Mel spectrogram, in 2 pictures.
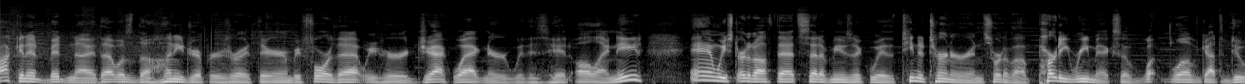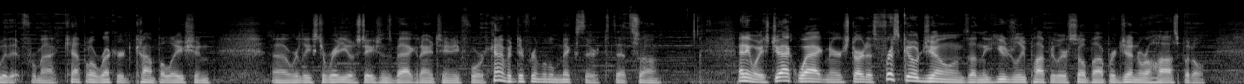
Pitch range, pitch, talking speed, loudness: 100-120 Hz, 110 Hz, 205 wpm, -20 LUFS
